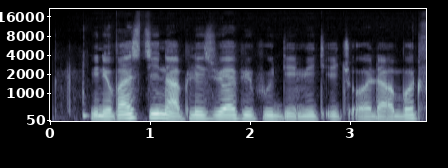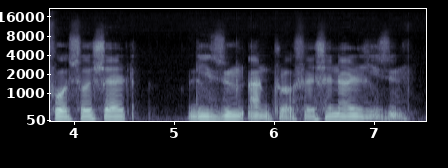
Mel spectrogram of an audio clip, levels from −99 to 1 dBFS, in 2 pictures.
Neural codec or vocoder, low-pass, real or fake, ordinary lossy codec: vocoder, 44.1 kHz, 128 mel bands, Pupu-Vocoder; 19.8 kHz; fake; none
